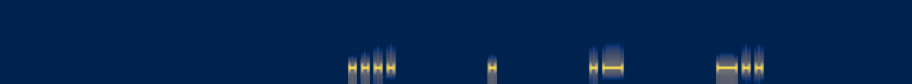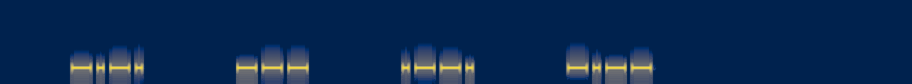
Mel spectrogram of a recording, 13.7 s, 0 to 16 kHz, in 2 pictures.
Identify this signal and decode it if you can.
Morse code, heard as a keyed tone, about 25 wpm, spaced as for 10 wpm, 600 Hz. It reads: HEAD COPY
